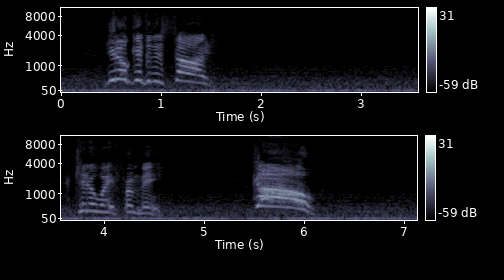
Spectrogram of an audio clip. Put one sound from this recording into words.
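A young man shouts angrily, close by.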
